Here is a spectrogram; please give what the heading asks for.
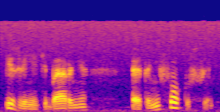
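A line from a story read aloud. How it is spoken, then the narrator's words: Calm statement. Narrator (Russian): спокойно заявляет Губерт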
